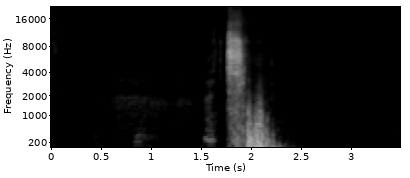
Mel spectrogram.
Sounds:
Sneeze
